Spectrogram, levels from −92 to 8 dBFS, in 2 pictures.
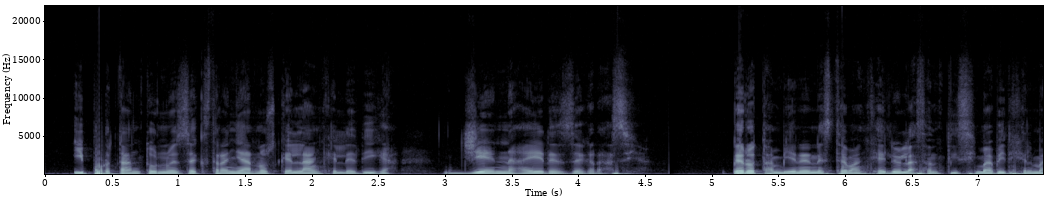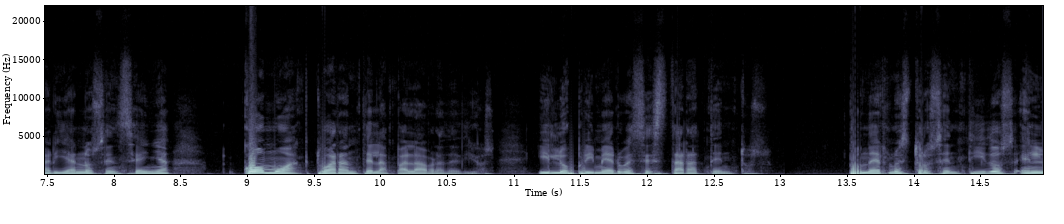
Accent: Mexican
